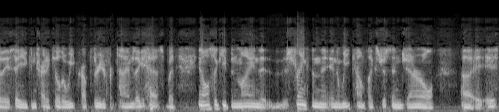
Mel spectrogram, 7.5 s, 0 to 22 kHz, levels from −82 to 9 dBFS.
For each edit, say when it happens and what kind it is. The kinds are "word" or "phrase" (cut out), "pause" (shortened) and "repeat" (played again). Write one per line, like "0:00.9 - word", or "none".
none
